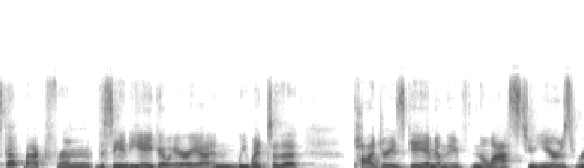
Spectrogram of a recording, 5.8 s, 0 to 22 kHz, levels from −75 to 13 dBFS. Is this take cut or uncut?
cut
